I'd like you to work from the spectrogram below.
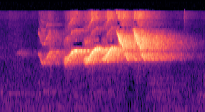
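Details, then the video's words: Double-collared seedeater singing persistently: one rapid, high, warbling phrase of slurred and buzzy notes. It swells in loudness, then fades over about two seconds, with faint low background noise. "COLEIRO CANTANDO MUITO"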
